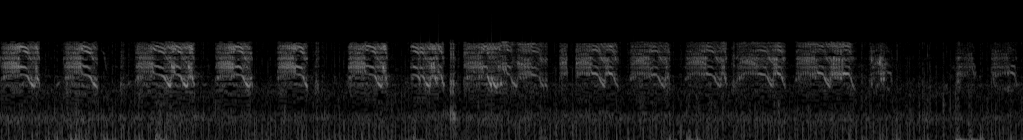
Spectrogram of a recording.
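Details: Young Eastern bluebird being fed by its parents in a yard, after the brood of four left the nest, repeating loud raspy begging bursts almost continuously, about two each second, with constant hiss behind.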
